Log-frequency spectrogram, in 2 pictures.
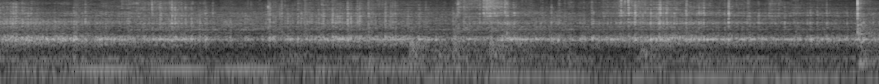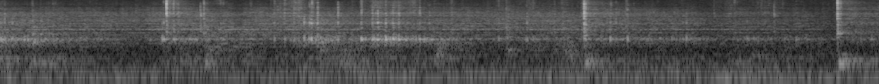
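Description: Powered fluid extractor sucking brake fluid out of a clutch master cylinder reservoir through a thin tube: a steady running sound over a low hum that fades out about halfway through, followed by a few scattered sharp clicks.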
